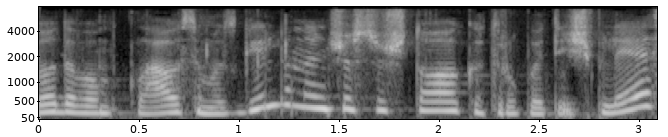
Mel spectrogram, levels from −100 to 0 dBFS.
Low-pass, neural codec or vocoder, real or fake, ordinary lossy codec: 7.2 kHz; none; real; MP3, 48 kbps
